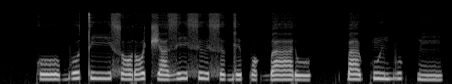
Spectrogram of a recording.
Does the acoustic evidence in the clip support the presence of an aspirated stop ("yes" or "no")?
no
